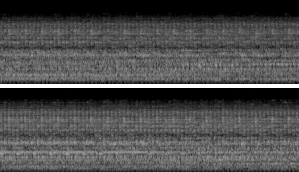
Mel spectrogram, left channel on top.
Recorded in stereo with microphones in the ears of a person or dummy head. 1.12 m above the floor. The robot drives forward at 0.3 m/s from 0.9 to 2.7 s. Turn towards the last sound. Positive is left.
turn(degrees=-60)  # may be behind; listen again after turning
